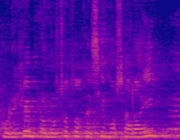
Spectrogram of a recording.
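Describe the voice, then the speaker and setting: A man's voice: very high voice, fairly even intonation, moderate pace, crowd noise. A man preaching a teaching sermon, quizzing the congregation with questions. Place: church sanctuary. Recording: echoey hall, distant mic, congregation noise.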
